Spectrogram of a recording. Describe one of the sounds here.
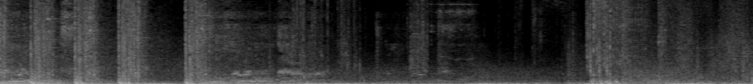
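Gunshots fire in rapid bursts with sharp cracks.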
